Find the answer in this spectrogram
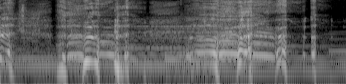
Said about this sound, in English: I'm gonna go downstairs and we're just gonna hear the echoes and the sounds of his coughing.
